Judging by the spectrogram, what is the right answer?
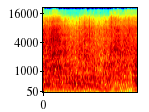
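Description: A Formula Offroad race car named Móri, driven by Jón Gísli Bennisson, revs hard at an off-road track at Svinavatn, a loud, close, continuous engine roar with shifting pitch throughout the brief burst.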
